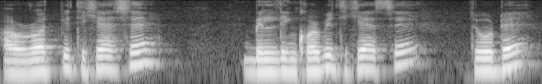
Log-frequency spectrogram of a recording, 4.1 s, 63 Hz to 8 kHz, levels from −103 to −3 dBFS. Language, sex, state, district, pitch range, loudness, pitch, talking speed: Nagamese, male, Nagaland, Dimapur, 135-195 Hz, -17 LUFS, 155 Hz, 145 wpm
